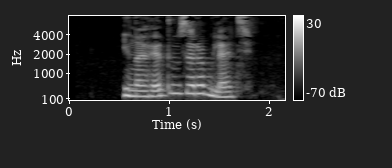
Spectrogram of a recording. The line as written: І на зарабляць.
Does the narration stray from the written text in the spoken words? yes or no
yes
